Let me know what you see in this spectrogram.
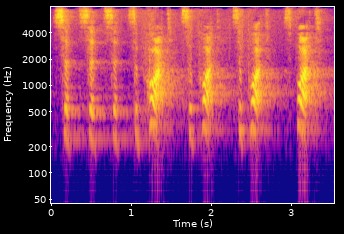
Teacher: Và âm thứ nhất không được nhấn là schwa sound.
